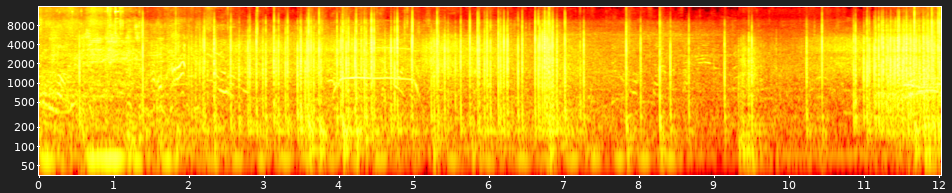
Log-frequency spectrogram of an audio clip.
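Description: Fireworks bursting over a crowded late-night street in Limerick: rapid, dense cracks and pops keep going throughout, loud and close, with a babble of people on the street underneath.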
